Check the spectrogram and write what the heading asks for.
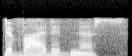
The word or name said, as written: dividedness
